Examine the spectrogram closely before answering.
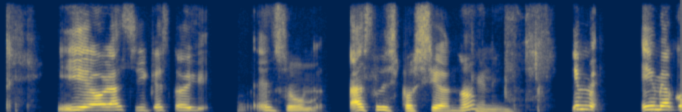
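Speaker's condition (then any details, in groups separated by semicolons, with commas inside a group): Cerebral palsy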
